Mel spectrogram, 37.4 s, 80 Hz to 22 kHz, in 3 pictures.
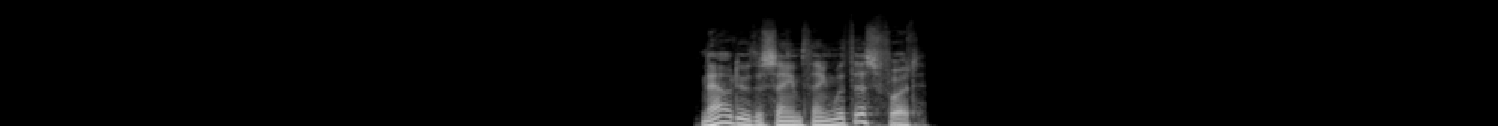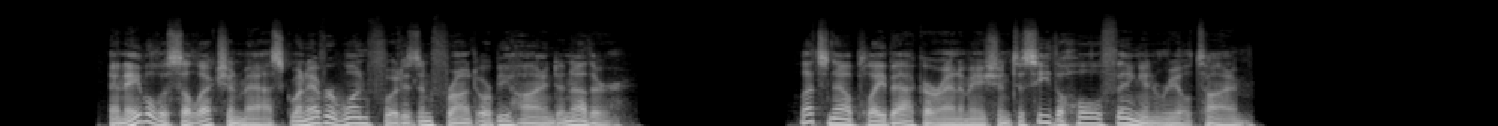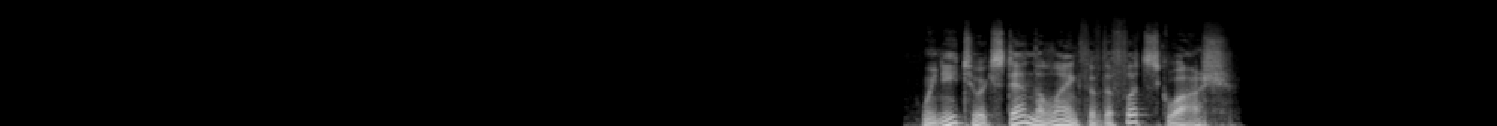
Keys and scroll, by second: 0.5 e, 2.5 alt+e, 3.4 e, 7.7 alt+e, 12.4 alt+e, 14.4 e, 15.2 a.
